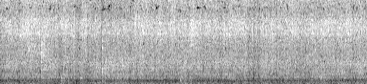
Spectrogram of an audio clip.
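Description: Minced meat frying in oil in a metal kadhai, sizzling steadily as a spatula stirs in freshly added ground spices, over a steady low hum.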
